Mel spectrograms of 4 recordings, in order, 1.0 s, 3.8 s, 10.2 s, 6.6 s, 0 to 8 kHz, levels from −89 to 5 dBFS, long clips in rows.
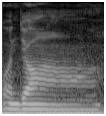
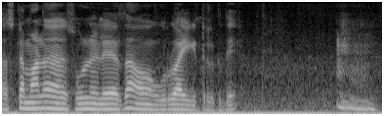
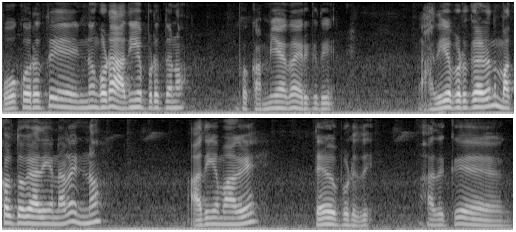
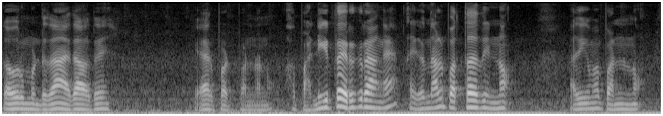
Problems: constant background noise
